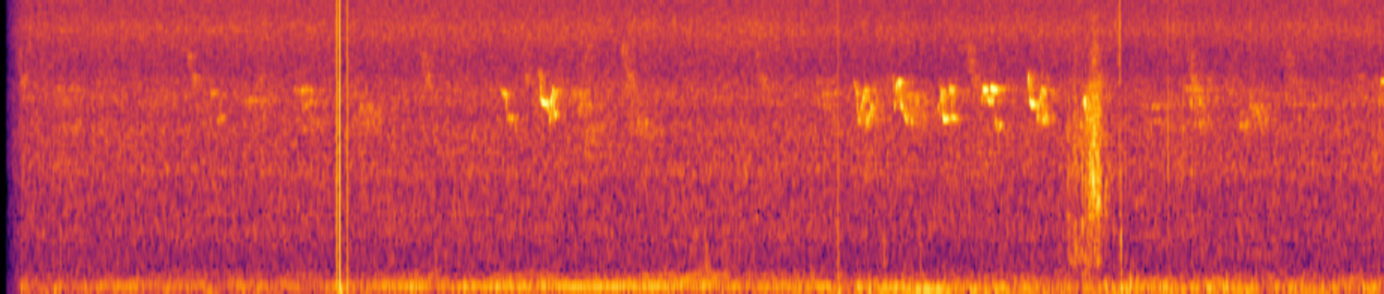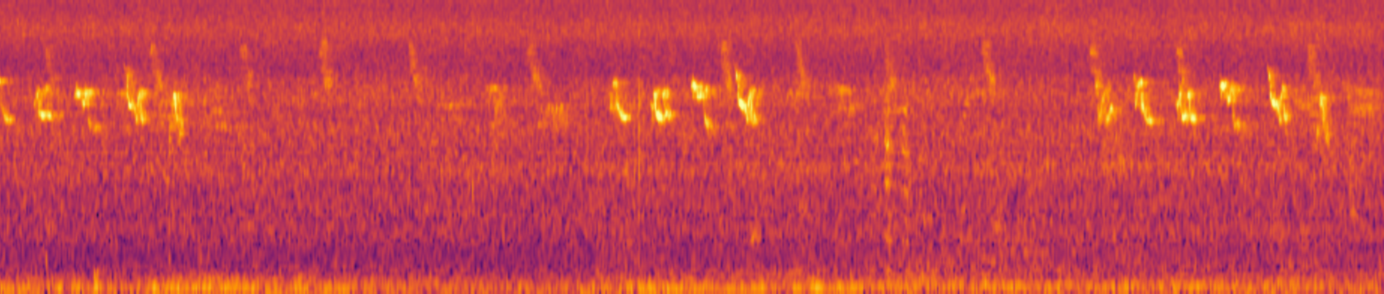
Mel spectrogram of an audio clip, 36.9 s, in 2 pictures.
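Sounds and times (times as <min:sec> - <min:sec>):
small bird chirping: 0:00.2 - 0:08.9, 0:09.7 - 0:36.9
low rumble: 0:00.3 - 0:36.9.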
